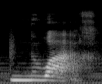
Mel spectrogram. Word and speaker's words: noir: The same for noir, noir, noir. We've got E at the end for feminine words, but it doesn't change pronunciation. Noir. We've got W sound here. W. W. It's like wagon.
